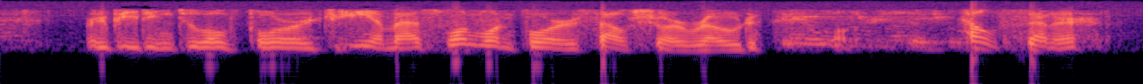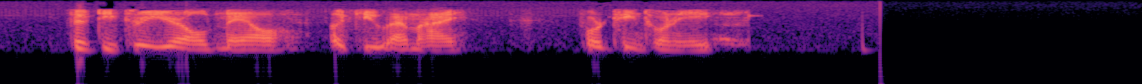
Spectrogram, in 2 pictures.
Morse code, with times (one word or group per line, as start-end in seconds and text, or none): none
